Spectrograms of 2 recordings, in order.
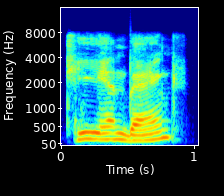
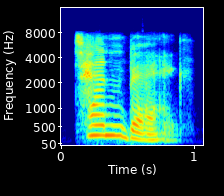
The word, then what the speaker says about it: TN Bank: TN Bank. Nope. Tin Bank. Uh-uh. So, what is it? 10 Bank. 10 as in Tennessee.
